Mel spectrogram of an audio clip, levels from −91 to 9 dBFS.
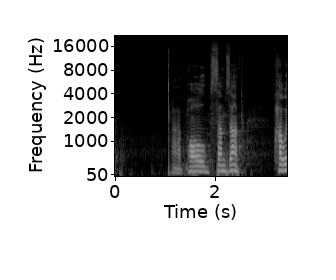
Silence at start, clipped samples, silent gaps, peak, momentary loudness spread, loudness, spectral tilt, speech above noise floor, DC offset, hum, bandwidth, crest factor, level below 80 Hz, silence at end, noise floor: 1.05 s; under 0.1%; none; -16 dBFS; 14 LU; -37 LUFS; -6.5 dB/octave; 41 dB; under 0.1%; none; 18 kHz; 22 dB; -62 dBFS; 0 s; -77 dBFS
